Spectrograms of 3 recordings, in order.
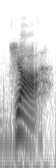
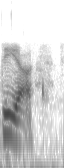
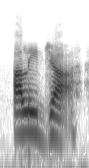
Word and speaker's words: Dia: And maybe if people were talking to people and trying to find him, you know, the pronunciation of his last name is Ja. It's not Dia. So it's Ali Ja.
